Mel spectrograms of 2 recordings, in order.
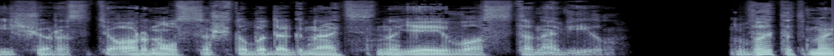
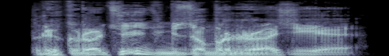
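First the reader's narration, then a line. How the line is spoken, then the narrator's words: Guard chief barking. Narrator (Russian): рявкнул начальник охраны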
